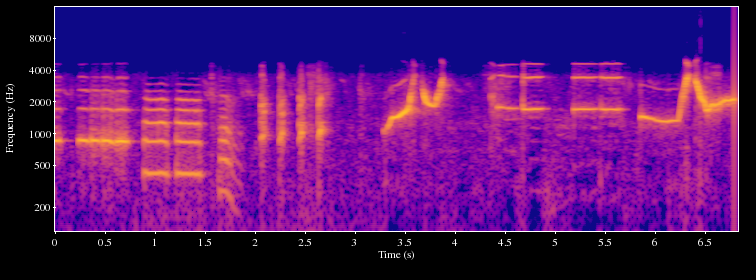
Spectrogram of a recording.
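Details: Performing starling mimicking an ambulance siren: buzzy, horn-like held tones in pairs, short sharp chips, then rising and falling siren-like whistled sweeps that climb steeply at the end.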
